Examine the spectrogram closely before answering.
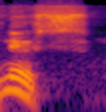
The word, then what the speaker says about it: snus: So snus apparently is something that's pronounced snus.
